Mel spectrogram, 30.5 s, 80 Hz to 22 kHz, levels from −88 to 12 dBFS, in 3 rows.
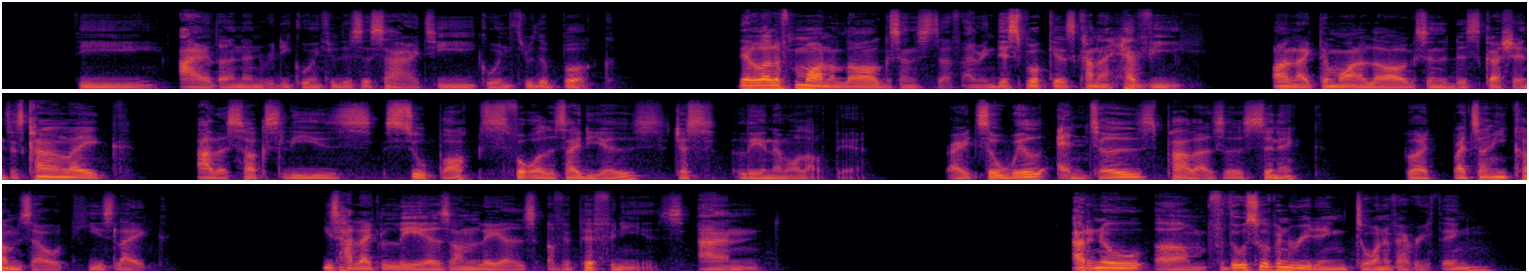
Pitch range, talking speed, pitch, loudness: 85-105 Hz, 180 wpm, 90 Hz, -26 LUFS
